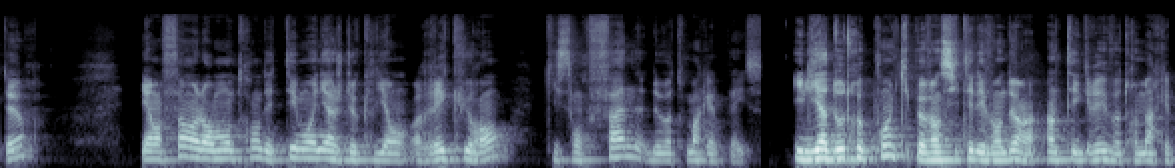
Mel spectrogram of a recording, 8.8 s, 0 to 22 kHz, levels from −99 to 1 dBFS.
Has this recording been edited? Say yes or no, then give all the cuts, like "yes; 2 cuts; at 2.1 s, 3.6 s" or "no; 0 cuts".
no; 0 cuts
